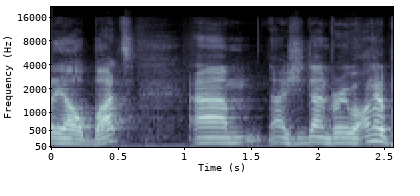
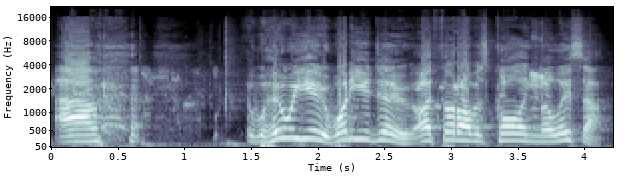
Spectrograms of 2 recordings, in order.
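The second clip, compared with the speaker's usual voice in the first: loud, higher hammed-up confusion; mock surprise; 6 semitones higher, 9 dB louder than usual. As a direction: play it up as the wrong caller. Host mock-confused at wrong caller.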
